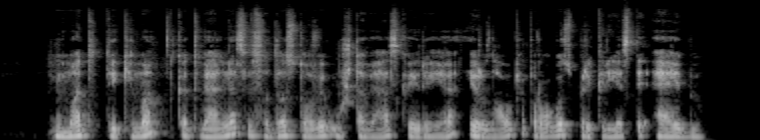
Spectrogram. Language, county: Lithuanian, Klaipėda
